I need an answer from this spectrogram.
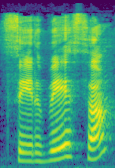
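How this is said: The c and z sound like th. This is how it is said in Spain. "Un español diría"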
